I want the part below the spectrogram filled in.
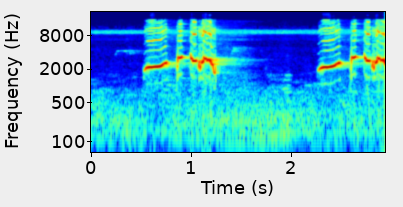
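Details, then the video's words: Sooty-headed bulbul in lively full song with wild-bird filler phrases, meant for tutoring other bulbuls: two bubbly phrases, each opening with a rising whistle and breaking into quick warbled notes, about two seconds apart, over a faint steady high hiss. "Suara Burung Kutilang Gacor full isian alam"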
